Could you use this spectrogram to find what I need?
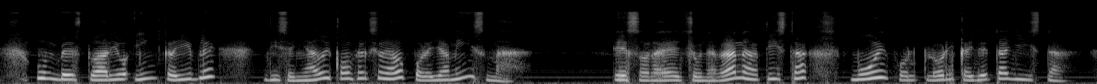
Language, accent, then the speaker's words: Spanish; Mexico; de México, el cóndor de Latinoamérica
